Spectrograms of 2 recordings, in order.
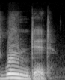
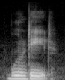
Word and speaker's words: wounded: And that last syllable is kind of like a eh or I, wounded, just not woundied. Wounded.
